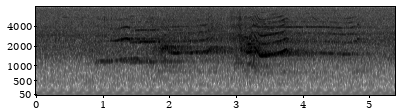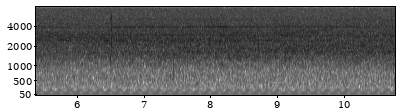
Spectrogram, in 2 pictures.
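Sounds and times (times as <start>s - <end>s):
low steady hum: 0.0s - 10.7s
killer whale calls: 0.9s - 5.1s.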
